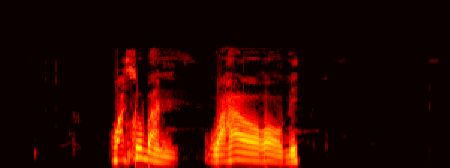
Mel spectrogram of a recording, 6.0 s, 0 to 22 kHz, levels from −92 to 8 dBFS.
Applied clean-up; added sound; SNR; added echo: none; none; none; none.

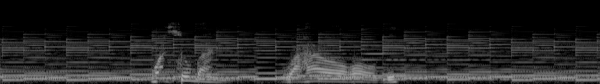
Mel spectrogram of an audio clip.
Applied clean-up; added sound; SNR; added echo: none; Piano; -1 dB; none.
